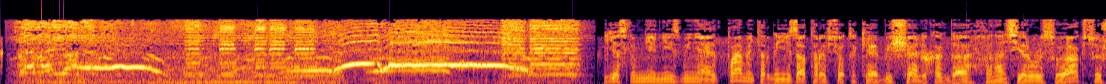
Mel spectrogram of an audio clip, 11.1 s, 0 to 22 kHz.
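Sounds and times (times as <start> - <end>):
car horns tooting: 0.0 - 3.8, 4.9 - 6.0
voices babbling: 0.0 - 4.0
outdoor crowd cheering at a car rally: 0.0 - 5.9
traffic: 0.0 - 8.3
speech: 6.1 - 11.0.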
